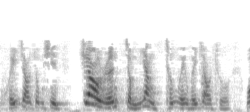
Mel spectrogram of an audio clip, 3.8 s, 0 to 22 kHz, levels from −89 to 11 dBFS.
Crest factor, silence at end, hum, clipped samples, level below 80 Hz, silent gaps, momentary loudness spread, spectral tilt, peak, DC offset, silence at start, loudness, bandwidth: 20 dB; 0 s; none; under 0.1%; -68 dBFS; none; 18 LU; -8.5 dB/octave; -6 dBFS; under 0.1%; 0.15 s; -27 LUFS; 5.4 kHz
